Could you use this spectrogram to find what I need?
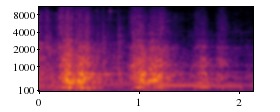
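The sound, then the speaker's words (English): A truck's engine hood is opened during a safety inspection, producing two creaking, scraping strokes of rough rubbing sound, the second slightly longer than the first. “Let's open the hood and check the oil level. I'm opening the hood of the engine now.”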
